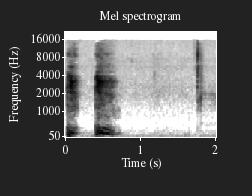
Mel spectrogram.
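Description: A woman clearing her throat: two short rasps in the first second, then quiet with a faint click near the end.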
